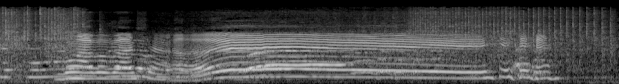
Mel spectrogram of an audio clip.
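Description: A person's voice holding one long, slightly falling note for about three seconds, with shorter vocal sounds before and after it.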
